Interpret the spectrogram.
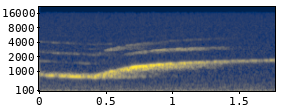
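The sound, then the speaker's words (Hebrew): A police siren wails on Allenby Street in Tel Aviv, its steady tone sweeping upward in pitch and holding high, loud and continuous over a low background rumble, with no one speaking. “ניתן למשטרה שם לעבור.”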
